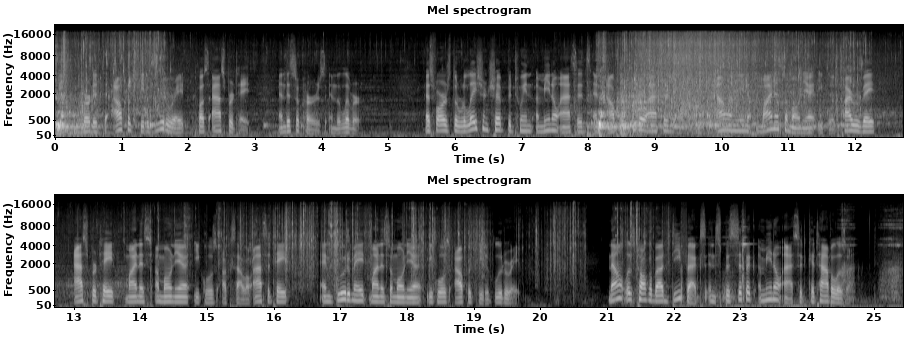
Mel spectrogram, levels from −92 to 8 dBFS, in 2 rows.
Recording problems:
household noises; very loud; throughout; 1 dB above the speech

